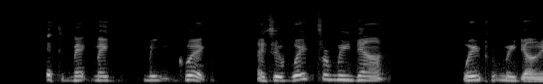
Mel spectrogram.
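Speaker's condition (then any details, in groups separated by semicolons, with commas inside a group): Cerebral palsy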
